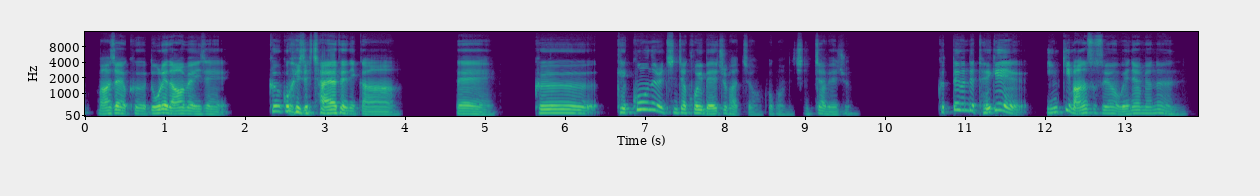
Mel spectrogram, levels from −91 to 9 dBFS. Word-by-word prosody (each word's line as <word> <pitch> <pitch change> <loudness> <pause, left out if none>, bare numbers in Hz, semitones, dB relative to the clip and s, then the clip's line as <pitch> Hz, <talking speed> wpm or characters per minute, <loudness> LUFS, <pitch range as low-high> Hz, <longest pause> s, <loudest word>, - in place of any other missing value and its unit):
맞아요. 130 +2 +2
그 125 -3 -6
노래 150 +3 +6
나오면 125 0 +3
이제 110 -3 -7 0.5
끄고 225 -1 +3
이제 185 -9 +4
자야 150 0 +5
되니까. 105 -6 -2 0.7
네 110 -6 -2 0.5
그 155 -2 +1 0.2
개콘을 230 - 0
진짜 165 -3 -2
거의 155 -1 +2
매주 120 +1 +1
봤죠. 95 -6 -11
그건 95 -1 -17
진짜 120 +4 -8
매주. 100 +2 -11 1.0
그때 190 +11 -4
근데 265 -3 -4
되게 420 - +1 0.3
인기 180 +2 -3
많았었어요. 150 -5 0
왜냐하면은 135 -4 -5
140 Hz, 245 characters per minute, -21 LUFS, 115-165 Hz, 1.0 s, 노래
